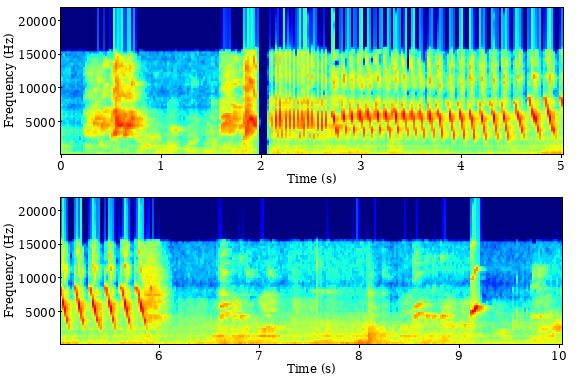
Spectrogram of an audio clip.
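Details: Young canary singing a master song meant to excite other canaries and bring females into breeding condition; scattered chirps, then a fast run of rapid high trills for about four seconds, followed by softer notes over background noise.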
